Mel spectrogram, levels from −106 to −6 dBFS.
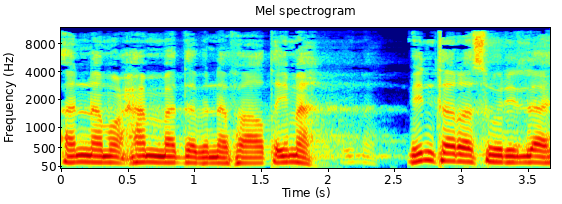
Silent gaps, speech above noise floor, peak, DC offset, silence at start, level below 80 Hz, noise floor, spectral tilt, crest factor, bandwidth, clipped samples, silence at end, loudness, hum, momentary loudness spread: none; 23 dB; -4 dBFS; under 0.1%; 0 s; -58 dBFS; -38 dBFS; -6.5 dB/octave; 10 dB; 11.5 kHz; under 0.1%; 0 s; -16 LUFS; none; 5 LU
